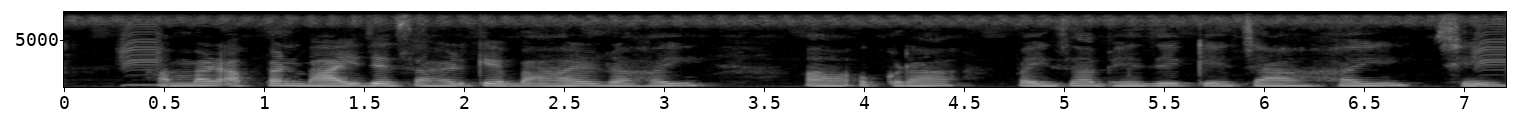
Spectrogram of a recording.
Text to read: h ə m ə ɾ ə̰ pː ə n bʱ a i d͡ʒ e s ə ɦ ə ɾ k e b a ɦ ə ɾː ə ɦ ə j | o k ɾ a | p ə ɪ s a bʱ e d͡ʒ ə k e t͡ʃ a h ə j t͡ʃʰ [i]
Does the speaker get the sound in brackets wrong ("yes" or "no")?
no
